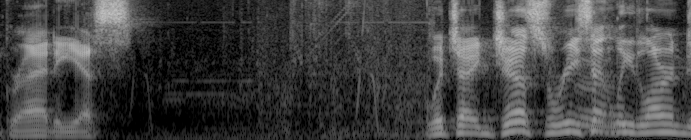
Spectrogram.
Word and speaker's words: Gradius: around Konami's like shoot 'em up franchises like Gradius. Which I just recently learned is not pronounced Gradius, it's pronounced Gradius.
